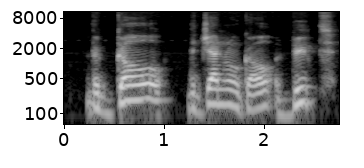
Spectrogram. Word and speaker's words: but: The goal, the general goal, but, notice but is pronounced with a T, general, to improve progressively the struggle against waste and to favor sustainable economy.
